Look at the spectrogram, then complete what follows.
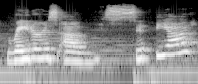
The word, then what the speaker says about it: Raiders of Scythia: I believe there is Raiders of Scythia, I believe is how you pronounce it.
